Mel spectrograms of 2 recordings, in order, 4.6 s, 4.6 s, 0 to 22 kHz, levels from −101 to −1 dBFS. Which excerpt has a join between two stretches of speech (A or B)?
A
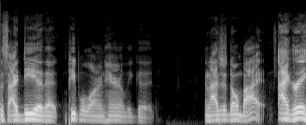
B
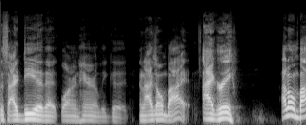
B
